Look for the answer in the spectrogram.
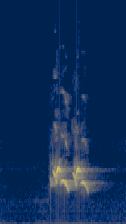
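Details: A Yellow-rumped (Myrtle) Warbler sings a slow song of distinct, full, slurred notes lasting about half a second, dropping lower at the end; nothing else is heard.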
